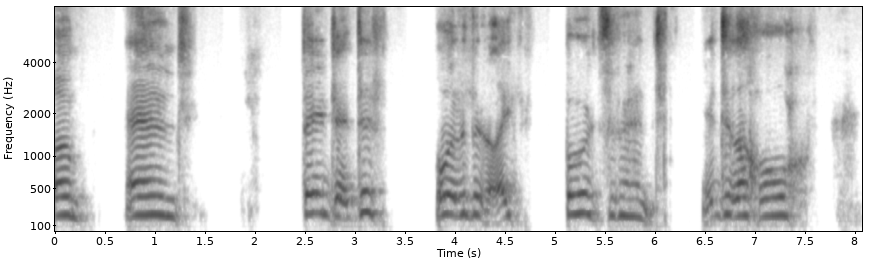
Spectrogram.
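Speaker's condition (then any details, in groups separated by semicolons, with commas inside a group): Cerebral palsy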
